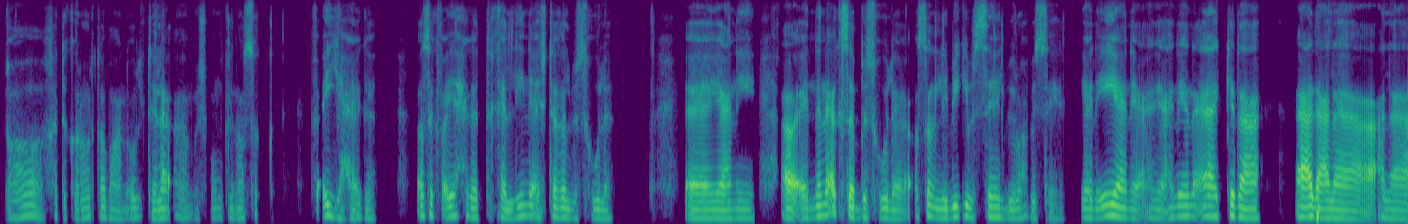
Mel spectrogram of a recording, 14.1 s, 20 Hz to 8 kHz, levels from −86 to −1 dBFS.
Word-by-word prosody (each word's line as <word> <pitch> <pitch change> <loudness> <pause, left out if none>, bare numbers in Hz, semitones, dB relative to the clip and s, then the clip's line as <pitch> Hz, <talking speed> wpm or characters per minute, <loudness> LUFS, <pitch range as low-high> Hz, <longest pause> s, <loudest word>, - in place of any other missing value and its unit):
آه، 120 +6 -4
خدت - - -12
قرار 120 +1 -8
طبعًا، 115 -5 -7
قلت 120 -2 -8
لأ، 120 +3 -3
مش - - -14
ممكن 120 -1 -12
أثق 115 - -6 0.5
في - - -9
أي 135 -5 -1
حاجة، - - -6 0.4
أثق - - -1
في - - -4
أي 135 +2 +1
حاجة 130 -2 -2
تخلّيني 125 +3 -3
أشتغل 125 -2 -1
بسهولة 105 -1 -7 0.7
آآ، 110 0 +3
يعني 110 0 -1 0.3
آآ، - - +6
إن 130 - -3
أنا 145 +2 +4
أكسَب 130 - +4
بسهولة، 120 -2 -2
أصلًا 140 +2 -1
اللي 115 -1 0
بييجي 130 +3 0
بالساهِل 130 +1 -1
بيروح 110 +1 -5
بالساهِل، 100 -1 -7 0.2
يعني 120 0 -2
إيه، 140 +3 +4
يعني 120 -4 +4
يعني 120 +4 -3
إيه 135 - +3
أنا 140 +1 -1
قاعد 135 -1 +4
كده، 125 -5 +5 0.4
قاعد 130 0 +8
على 115 -1 +5 0.4
على 115 -3 -2
120 Hz, 185 wpm, -26 LUFS, 110-130 Hz, 0.7 s, قاعد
